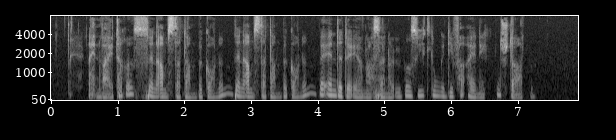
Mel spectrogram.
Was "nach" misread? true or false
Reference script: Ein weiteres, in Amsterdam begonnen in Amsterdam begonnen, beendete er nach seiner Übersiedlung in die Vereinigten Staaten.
false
